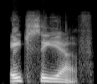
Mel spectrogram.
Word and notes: HCF: American English

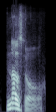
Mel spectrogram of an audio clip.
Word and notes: nuzzle: British English

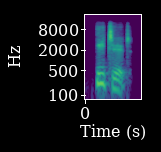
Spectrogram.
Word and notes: heated: Indian

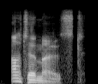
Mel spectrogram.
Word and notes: uttermost: British English

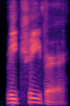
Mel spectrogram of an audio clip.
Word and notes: retriever: American English

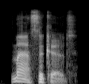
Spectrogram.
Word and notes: massicot: British English

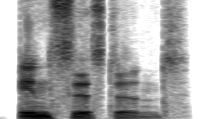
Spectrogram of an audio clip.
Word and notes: insistent: British English

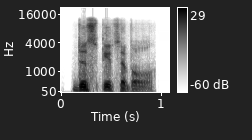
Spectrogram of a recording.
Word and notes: disputable: British English

